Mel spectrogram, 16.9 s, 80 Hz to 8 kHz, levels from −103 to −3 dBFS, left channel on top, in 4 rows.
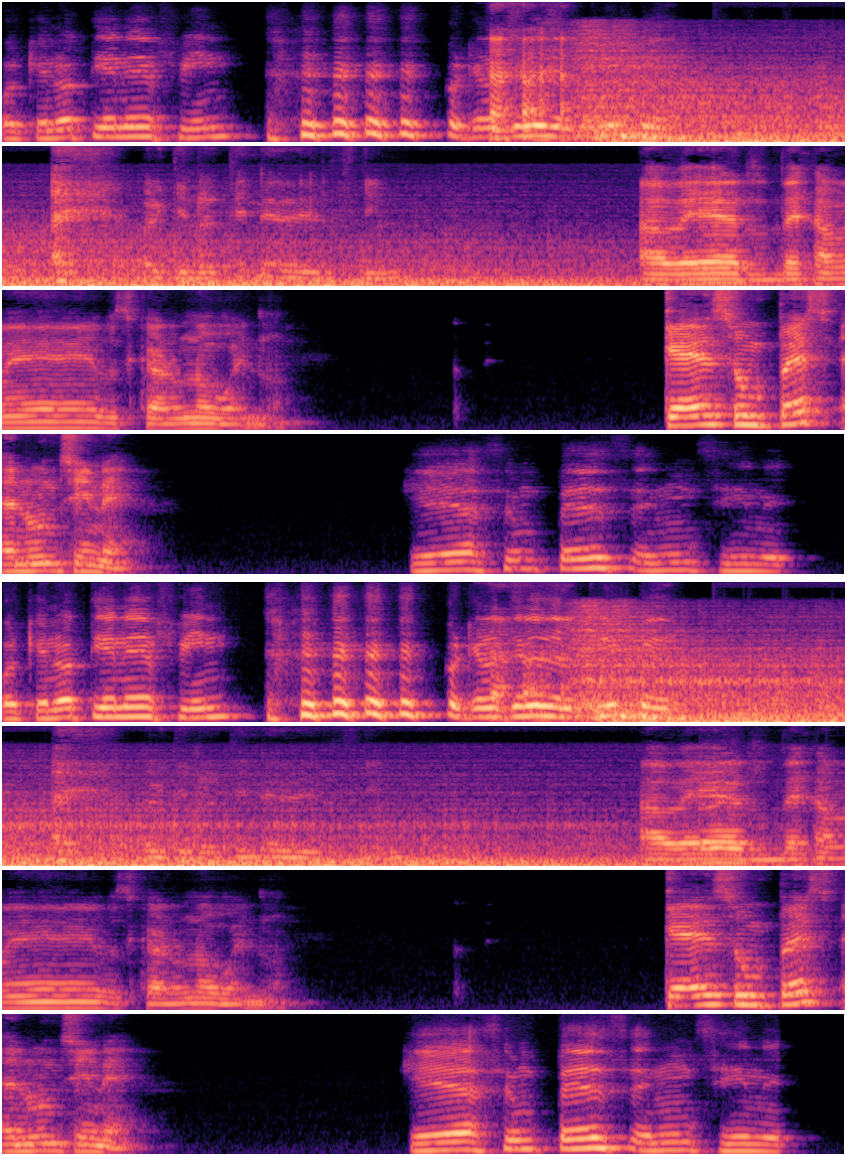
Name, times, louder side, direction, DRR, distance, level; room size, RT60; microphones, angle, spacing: voice 1, 0.0-3.4 7.7-8.0 14.7-16.5, right 5 dB, 65° right, 0.4 m, -20 dB
voice 2, 2.4-2.8 4.5-6.3 7.4-9.9 11.8-13.3, left 3 dB, 60° left, 0.5 m, -23 dB
Explosion, 2.8-8.3, right 1 dB, 30° right, 0.8 m, -21 dB
3.0 x 2.5 x 2.3 m
head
